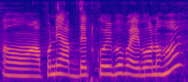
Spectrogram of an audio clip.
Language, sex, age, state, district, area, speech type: Assamese, female, 45-60, Assam, Jorhat, urban, spontaneous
